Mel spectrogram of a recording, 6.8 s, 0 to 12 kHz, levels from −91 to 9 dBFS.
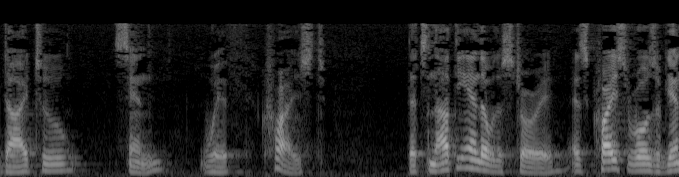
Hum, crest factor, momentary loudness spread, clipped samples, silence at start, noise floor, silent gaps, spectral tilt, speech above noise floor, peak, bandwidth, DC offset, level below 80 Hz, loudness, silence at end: none; 20 dB; 18 LU; under 0.1%; 0 s; -70 dBFS; none; -3 dB/octave; 35 dB; -16 dBFS; 7.6 kHz; under 0.1%; -74 dBFS; -35 LUFS; 0 s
